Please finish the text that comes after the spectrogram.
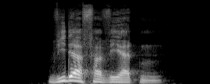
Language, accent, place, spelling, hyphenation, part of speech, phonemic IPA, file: German, Germany, Berlin, wiederverwerten, wie‧der‧ver‧wer‧ten, verb, /ˈviːdɐfɛɐ̯ˌveːɐ̯tn̩/, De-wiederverwerten.ogg
- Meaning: to recycle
